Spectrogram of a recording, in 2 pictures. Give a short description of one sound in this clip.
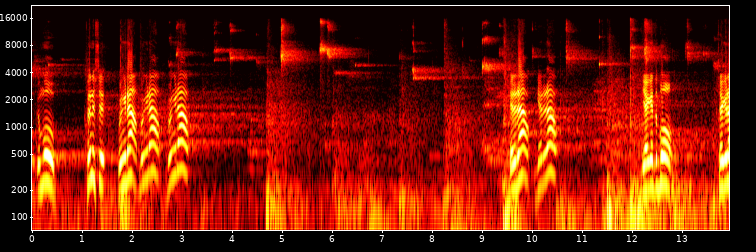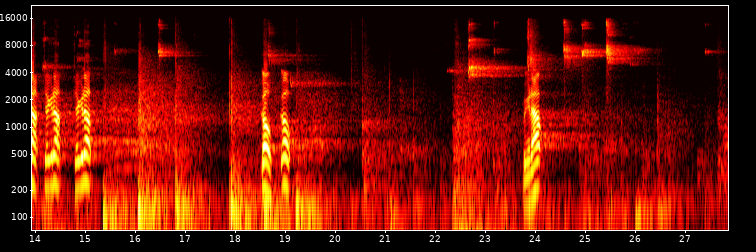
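A basketball thumps on a wooden floor.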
